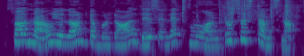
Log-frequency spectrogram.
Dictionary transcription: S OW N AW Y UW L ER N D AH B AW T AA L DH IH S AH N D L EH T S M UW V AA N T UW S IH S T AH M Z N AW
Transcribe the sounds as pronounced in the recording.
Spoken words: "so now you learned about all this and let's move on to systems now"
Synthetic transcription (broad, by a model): S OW N AW Y UW L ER N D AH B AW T AA L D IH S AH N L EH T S M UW AA N T UW S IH S T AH M S N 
